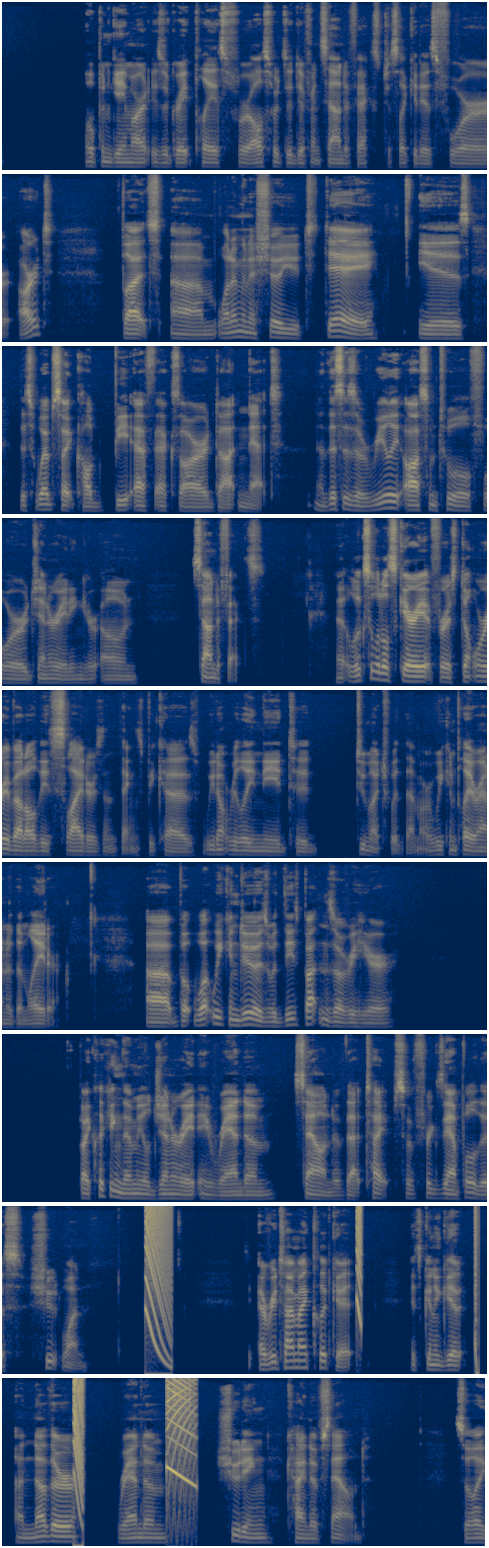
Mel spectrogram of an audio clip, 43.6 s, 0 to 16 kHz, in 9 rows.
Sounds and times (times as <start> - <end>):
Speech: 0.8 - 5.4, 6.1 - 17.2, 17.9 - 24.9, 25.7 - 28.2, 29.9 - 34.8, 36.4 - 37.5, 38.1 - 42.5, 43.4 - 43.6.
